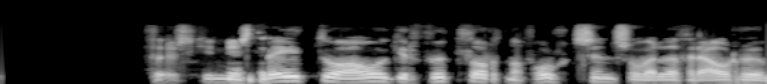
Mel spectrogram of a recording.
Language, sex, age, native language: Icelandic, male, 40-49, Icelandic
